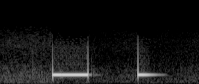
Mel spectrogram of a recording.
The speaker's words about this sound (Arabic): قطع اتصال.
